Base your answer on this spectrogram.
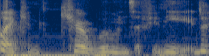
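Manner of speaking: muttering under breath. Player's character in a tabletop game offering to cure wounds, muttering under breath. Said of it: "She kind of she kind of mutters under her breath".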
